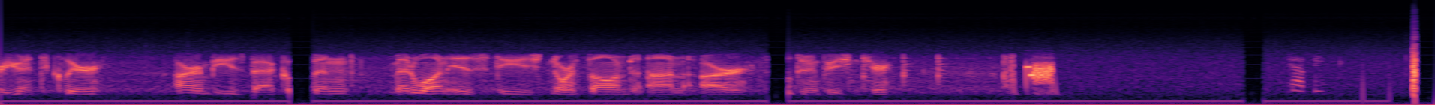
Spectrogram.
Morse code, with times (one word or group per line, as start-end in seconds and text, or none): none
